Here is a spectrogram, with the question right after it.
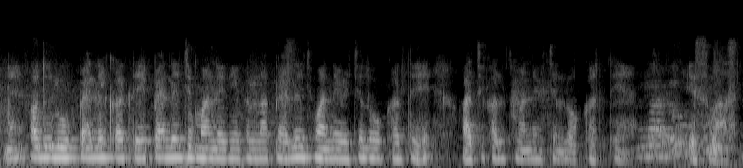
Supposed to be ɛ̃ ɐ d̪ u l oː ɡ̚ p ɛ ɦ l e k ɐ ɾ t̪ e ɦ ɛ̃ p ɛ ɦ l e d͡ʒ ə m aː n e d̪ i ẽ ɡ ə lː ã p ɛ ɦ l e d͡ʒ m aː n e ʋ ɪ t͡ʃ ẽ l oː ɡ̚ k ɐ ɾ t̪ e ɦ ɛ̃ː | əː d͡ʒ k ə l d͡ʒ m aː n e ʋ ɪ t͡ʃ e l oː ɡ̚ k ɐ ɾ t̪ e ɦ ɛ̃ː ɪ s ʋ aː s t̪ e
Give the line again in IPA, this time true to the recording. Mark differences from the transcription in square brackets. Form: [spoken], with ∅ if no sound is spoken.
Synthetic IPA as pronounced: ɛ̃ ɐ d̪ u l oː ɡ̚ p ɛ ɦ l e k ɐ ɾ t̪ e ɦ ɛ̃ p ɛ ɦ l e d͡ʒ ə m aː n e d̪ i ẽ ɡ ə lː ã p ɛ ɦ l e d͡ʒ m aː n e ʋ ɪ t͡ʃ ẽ l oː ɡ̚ k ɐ ɾ t̪ e ɦ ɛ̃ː | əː d͡ʒ k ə l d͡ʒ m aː n e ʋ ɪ t͡ʃ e l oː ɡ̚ k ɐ ɾ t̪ e ɦ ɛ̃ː ɪ s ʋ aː s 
